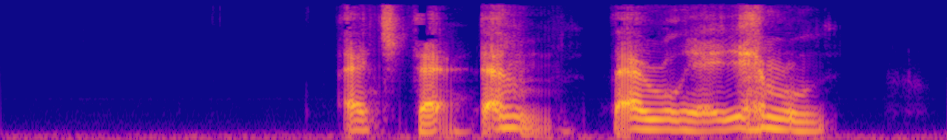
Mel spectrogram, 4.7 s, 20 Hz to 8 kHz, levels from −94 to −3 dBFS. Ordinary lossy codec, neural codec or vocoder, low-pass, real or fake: MP3, 48 kbps; autoencoder, 22.05 kHz, a latent of 192 numbers a frame, VITS, trained on many speakers; 7.2 kHz; fake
